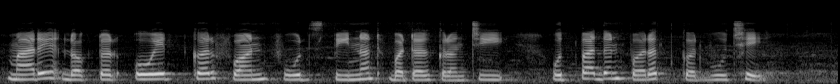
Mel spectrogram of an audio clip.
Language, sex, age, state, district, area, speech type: Gujarati, female, 18-30, Gujarat, Anand, urban, read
